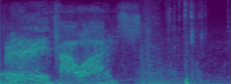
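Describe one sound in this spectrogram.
Electronic blasts and whooshes of game combat ring out.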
